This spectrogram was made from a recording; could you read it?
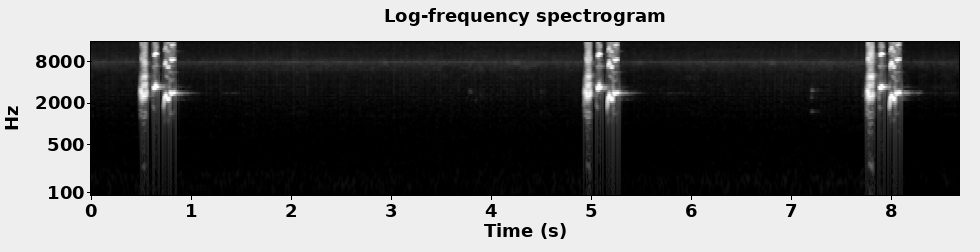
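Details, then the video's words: Chattering sooty-headed bulbul, played to call wild birds and as a tutor for caged ones: three short, bright, bubbly phrases, each a quick run of notes, separated by long silences of three to four seconds. "Suara Burung KUTILANG GACOR Sangat Rapat"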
